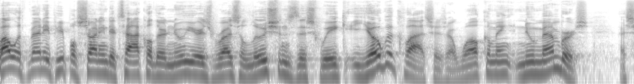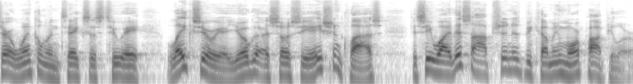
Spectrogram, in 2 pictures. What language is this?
English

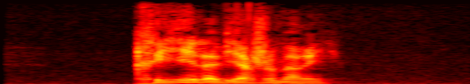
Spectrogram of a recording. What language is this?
French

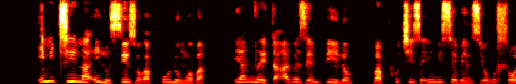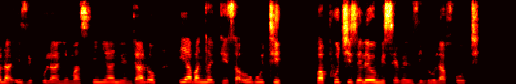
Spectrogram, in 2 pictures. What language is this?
North Ndebele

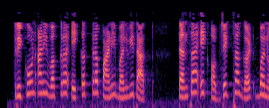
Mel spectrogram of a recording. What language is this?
Marathi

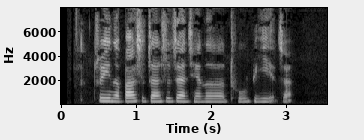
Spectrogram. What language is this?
Chinese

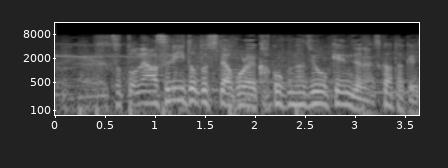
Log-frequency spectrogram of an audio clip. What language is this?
Japanese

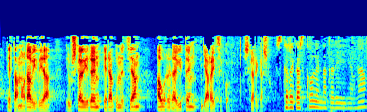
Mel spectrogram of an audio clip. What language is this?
Basque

